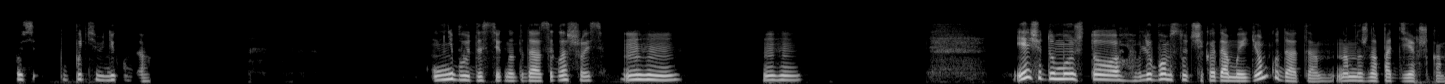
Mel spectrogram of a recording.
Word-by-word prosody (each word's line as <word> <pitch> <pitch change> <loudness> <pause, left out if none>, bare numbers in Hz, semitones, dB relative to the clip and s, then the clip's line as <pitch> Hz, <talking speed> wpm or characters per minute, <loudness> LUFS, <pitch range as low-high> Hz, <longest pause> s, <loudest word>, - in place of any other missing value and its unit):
Пусь 230 +11 -4 0.2
пу 215 - -18
путь 235 -1 -7
в 210 - -5
никуда. 190 -6 -8 2.8
Не 220 +5 +4
будет 205 -3 0
достигнуто, 170 -2 -5
да, 170 0 +3
соглашусь. 190 +1 -3 0.2
Мгм. 220 0 +3 0.8
Мгм. 205 0 -1 2.1
Я - - +6
ещё 305 -2 +1
думаю, 255 -1 +6
что 220 -3 +3
в 175 - -8
любом 240 +2 +3
случае, 215 0 -5
когда 185 -2 +3
мы 160 -1 +3
идём 255 - +2
куда-то, 150 - -3 0.2
нам 170 +1 -1
нужна 170 -2 0
поддержка. 155 -3 -5
200 Hz, 110 wpm, -23 LUFS, 170-225 Hz, 2.8 s, Я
